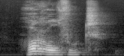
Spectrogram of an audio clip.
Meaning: clubfoot
- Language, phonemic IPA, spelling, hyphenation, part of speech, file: Dutch, /ˈɦɔ.rəlˌvut/, horrelvoet, hor‧rel‧voet, noun, Nl-horrelvoet.ogg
